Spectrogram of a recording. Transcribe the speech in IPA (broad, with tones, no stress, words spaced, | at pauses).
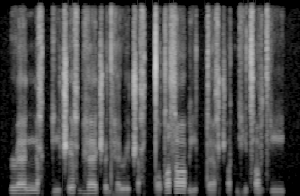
ɹæː˦nːɪ˦ħkːiː˩t͡ʃʼɛ̃ː˦ħ bʱæː˥t͡ʃʼə˦ dʱæ˩ɹø˩t͡ʃʼə˨ħtːɛ˩ tˤu˥sɑː˥ɓiː˩tːæː˩ħ t͡ʃʼɑ˨k ɡʱi˦t͡sʼɑ˥vt͡sʼiː˦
